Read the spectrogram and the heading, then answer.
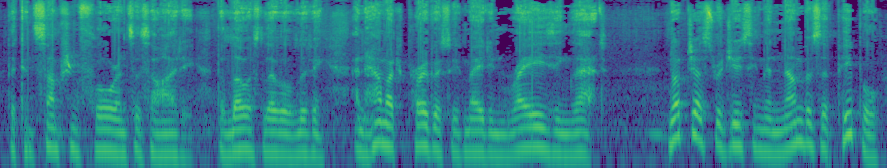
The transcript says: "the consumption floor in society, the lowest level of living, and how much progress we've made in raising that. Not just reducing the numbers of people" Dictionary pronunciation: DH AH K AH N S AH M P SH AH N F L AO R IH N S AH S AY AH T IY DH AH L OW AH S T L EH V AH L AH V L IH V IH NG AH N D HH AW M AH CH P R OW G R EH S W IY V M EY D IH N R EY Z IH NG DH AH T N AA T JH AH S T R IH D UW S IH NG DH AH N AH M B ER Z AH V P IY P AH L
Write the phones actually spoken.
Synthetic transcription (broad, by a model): DH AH K AH N S AH M P SH AH N F L AO R IH N S AH S AY AH T IY DH AH L OW AH S T L EH V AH L AH V L IH V IH NG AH N HH AW M AH CH P R OW G R EH S W IY V M EY D IH N R EY Z IH NG DH AH T N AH T JH AH S T R IH D UW S IH NG DH AH N AH M B ER Z AH V P IY P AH L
